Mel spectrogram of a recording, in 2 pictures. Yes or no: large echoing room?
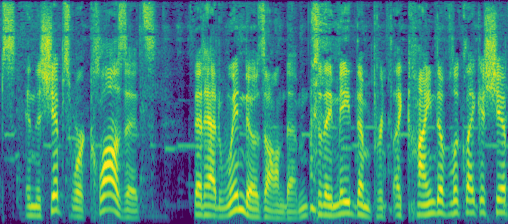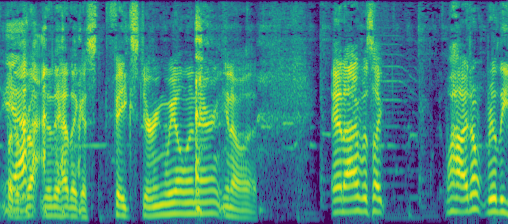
no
